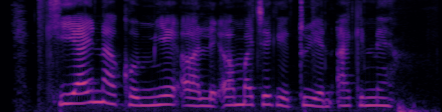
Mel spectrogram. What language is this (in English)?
Kalenjin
